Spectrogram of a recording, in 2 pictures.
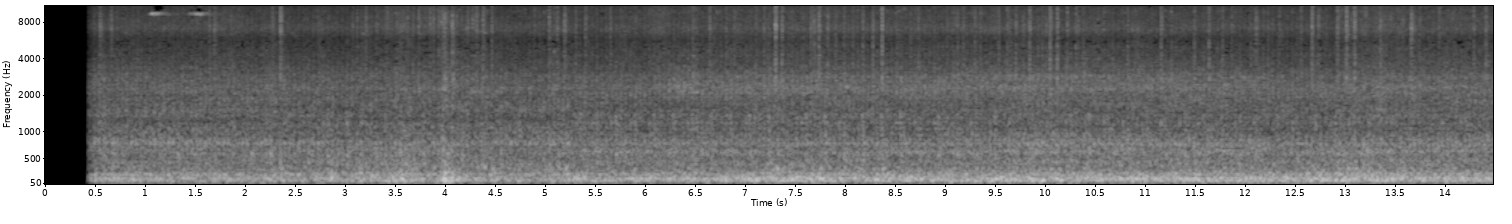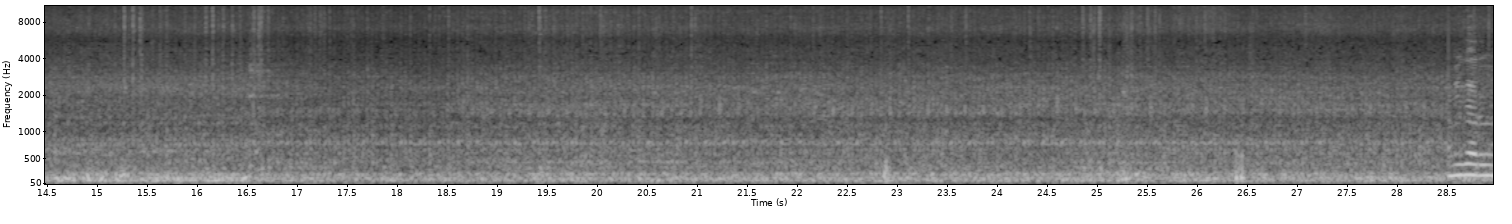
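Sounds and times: engine and road rumble inside vehicle: 0.4s - 28.9s.

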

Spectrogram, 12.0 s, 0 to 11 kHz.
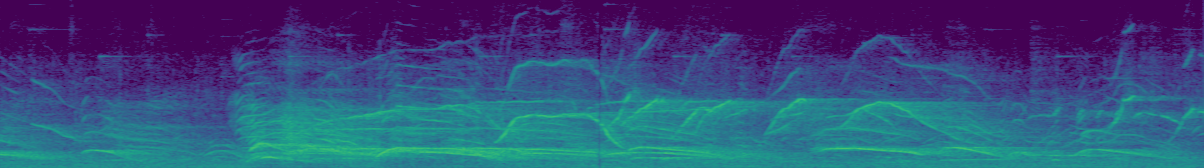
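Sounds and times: crowd whistling: 5.0s - 9.4s.

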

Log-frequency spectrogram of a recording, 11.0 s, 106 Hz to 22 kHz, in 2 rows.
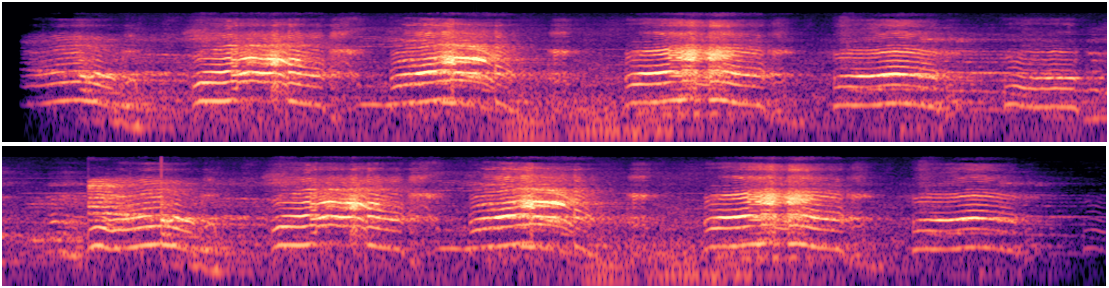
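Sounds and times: newborn baby crying: 0.1s - 11.0s.

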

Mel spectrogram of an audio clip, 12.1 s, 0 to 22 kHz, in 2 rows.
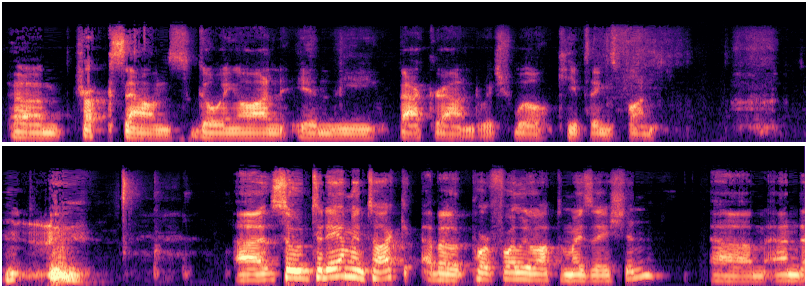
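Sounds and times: man clearing his throat: 6.1s - 6.7s.

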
